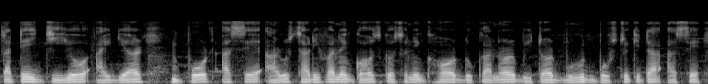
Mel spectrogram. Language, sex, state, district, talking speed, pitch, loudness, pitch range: Assamese, male, Assam, Sonitpur, 135 wpm, 105 Hz, -16 LUFS, 100-110 Hz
